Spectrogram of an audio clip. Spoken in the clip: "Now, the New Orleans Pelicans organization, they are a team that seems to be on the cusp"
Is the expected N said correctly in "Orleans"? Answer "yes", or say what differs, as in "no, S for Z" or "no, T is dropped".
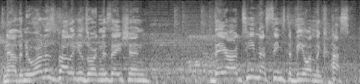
no, N is dropped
